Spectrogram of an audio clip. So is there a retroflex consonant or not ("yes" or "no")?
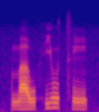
no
